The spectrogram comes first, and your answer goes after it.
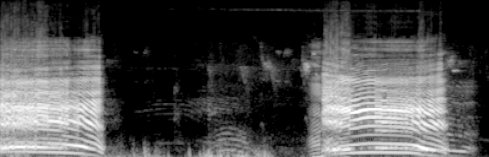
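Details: In a village in the morning, a cow gives two long, loud moos, calling to another cow that was taken away separately for vaccination.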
